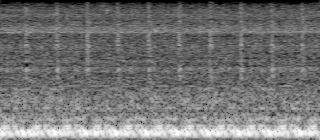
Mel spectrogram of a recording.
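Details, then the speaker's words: Small-block Chevy with hydraulic lifters, running: the rocker is backed off until a sharp, even tick of about six a second sounds over the idle, then tightened until it stops plus three-quarter turn; reset because of blow-by. "there now you can hear the ticking so it's going to start tightening so he stops hearing the clicking and then it's three quarter turns"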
